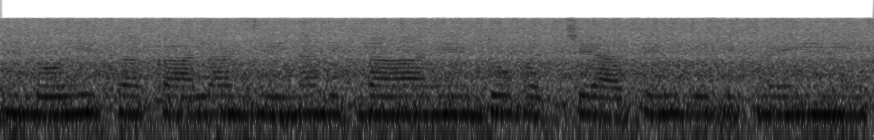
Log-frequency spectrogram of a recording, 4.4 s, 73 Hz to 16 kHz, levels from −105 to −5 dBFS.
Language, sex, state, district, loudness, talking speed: Hindi, female, Uttar Pradesh, Hamirpur, -13 LUFS, 190 wpm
